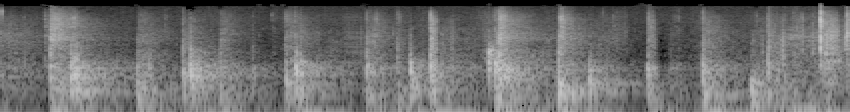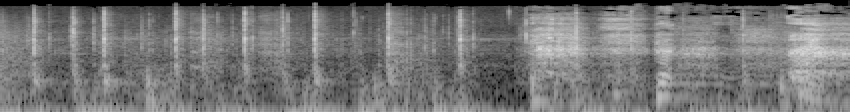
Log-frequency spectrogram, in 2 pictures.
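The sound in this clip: Someone tries to open a door that has fallen shut, producing a rapid series of knocks, thumps and rattling clicks. The sounds are short, dry and closely spaced, and grow denser and busier in the second half.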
